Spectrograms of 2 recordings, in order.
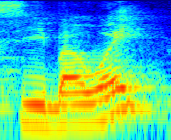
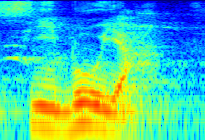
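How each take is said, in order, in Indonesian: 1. Nama itu berakhir dengan bunyi 'away'. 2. Nama itu berakhir dengan bunyi 'uyah'. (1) "ada yang kata sebutan yang betul adalah Sibawai" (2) "ada dua cara nak sebut nama dia"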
